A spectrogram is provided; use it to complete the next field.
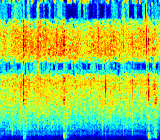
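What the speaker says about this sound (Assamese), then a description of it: "ভালকৈ ভাজি লৈছোঁ" Onion, green chilli and panch phoron spices frying in oil for an Assamese cauliflower-and-egg dish, a steady hiss of sizzling with a few sharp crackles and spatula scrapes, close and alone.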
